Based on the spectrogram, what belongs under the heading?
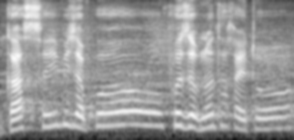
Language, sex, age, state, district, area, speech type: Bodo, male, 18-30, Assam, Udalguri, urban, spontaneous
